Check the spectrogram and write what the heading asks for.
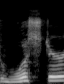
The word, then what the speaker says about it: Worcester: ever seen uh christiacity can i pronounce worcester and leicester is that right is it leicester worcester and leicester right that's correct lisa garrison did i watch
